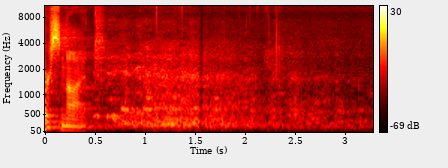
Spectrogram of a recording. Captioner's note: laughter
